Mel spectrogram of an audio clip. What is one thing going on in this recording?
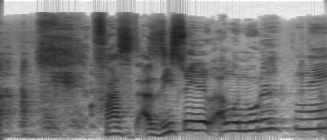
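A young boy speaks calmly into a microphone.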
